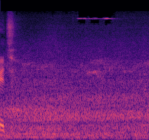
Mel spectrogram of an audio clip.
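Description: Steady road traffic noise: an even rush of passing vehicles with no distinct events.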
